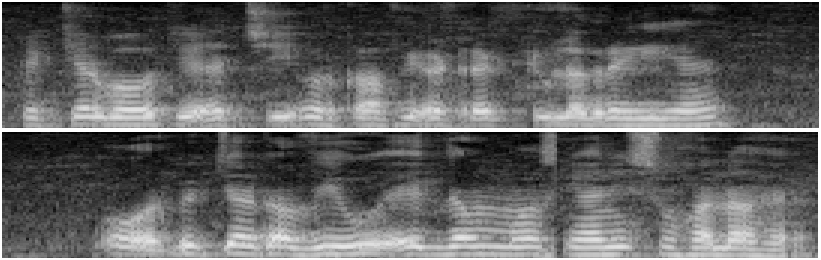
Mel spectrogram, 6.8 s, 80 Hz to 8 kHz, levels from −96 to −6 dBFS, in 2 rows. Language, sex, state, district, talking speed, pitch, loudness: Hindi, male, Bihar, Bhagalpur, 165 wpm, 180 Hz, -23 LUFS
